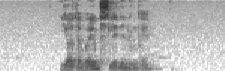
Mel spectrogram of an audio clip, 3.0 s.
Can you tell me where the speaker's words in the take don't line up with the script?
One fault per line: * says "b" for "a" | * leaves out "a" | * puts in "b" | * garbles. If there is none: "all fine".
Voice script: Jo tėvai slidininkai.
all fine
